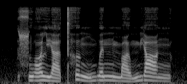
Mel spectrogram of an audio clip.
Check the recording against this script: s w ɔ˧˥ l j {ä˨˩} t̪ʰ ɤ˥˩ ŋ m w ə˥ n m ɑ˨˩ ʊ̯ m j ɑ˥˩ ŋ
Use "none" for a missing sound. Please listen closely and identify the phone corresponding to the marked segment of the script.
ä˨˩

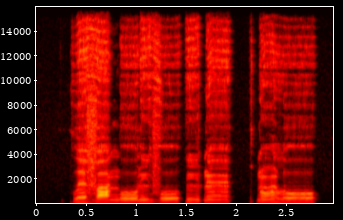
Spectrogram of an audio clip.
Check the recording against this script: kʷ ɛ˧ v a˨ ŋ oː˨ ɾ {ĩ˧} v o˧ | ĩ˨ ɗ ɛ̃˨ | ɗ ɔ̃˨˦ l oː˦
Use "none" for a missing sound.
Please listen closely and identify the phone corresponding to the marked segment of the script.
ĩ˧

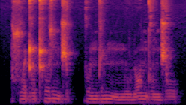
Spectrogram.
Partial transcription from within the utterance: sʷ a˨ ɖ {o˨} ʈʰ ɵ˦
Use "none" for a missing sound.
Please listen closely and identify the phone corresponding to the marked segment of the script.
o˨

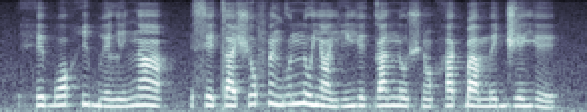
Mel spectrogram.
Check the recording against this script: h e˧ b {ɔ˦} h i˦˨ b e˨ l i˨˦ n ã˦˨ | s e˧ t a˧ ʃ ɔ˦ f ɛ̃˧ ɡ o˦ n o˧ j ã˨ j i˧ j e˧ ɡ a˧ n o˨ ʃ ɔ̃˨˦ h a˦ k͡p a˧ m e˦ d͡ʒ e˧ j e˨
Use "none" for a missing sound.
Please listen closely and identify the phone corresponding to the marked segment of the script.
ɔ˦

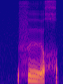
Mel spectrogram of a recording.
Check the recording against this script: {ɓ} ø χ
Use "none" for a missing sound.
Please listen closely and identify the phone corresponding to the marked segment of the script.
f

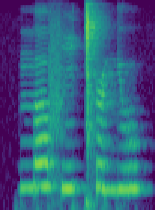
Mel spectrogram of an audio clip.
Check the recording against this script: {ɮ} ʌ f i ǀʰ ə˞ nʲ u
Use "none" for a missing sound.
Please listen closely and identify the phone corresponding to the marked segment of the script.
n̪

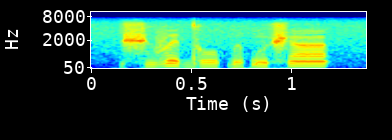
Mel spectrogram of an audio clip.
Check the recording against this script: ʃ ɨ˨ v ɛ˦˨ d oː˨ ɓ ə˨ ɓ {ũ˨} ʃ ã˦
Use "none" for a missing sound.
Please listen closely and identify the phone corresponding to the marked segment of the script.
ũ˨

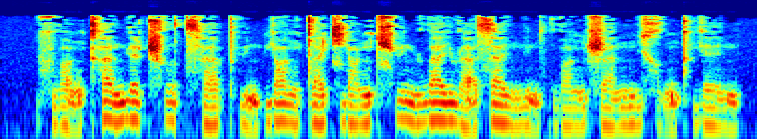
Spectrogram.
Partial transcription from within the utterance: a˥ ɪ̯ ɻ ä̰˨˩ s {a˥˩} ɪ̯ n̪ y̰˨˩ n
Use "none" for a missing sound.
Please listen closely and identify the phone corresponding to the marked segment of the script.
a˥˩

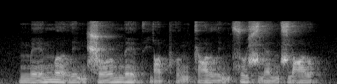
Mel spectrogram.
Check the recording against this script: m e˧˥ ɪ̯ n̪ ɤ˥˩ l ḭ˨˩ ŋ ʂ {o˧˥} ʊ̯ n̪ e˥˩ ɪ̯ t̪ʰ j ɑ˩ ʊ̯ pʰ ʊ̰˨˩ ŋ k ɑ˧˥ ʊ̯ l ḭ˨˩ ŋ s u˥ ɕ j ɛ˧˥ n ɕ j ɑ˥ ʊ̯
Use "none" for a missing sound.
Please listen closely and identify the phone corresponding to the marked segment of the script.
o˧˥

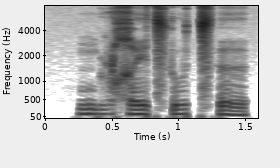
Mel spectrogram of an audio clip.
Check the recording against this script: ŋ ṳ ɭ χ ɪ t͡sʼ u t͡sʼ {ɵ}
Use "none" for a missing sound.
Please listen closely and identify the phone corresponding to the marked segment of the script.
ə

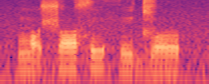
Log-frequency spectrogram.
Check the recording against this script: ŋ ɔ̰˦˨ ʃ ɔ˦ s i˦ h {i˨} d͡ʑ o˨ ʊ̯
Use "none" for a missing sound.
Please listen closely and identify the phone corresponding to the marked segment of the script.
i˨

